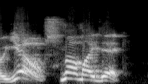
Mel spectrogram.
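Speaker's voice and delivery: put-on pissed-off girl's voice. Retelling what a girl used to say when pissed off: imitating an angry girl. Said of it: "if she was pissed off, she would go".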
